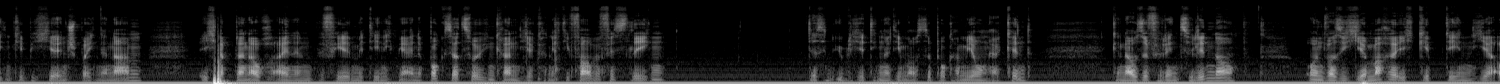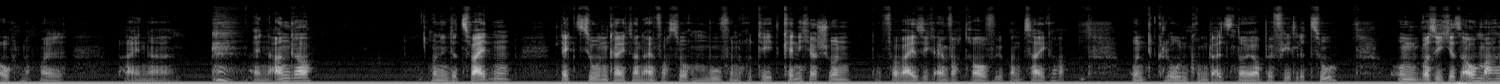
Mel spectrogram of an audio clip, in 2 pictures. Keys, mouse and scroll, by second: 10.7 scroll down 2, 12.9 scroll up 2, 18.3-19.8 scroll down 6, 29.5 scroll down 2.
